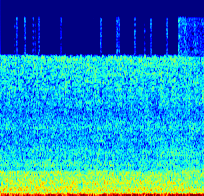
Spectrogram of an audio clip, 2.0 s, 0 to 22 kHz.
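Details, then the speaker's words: Monte Carlo with new 350 V8 crate engine (355 hp, 370 lb-ft, cam .480 lift, 280 duration), TH350 transmission, about 2,000 miles past 1,000-mile break-in: deep, steady, smooth rumble with no misses or knocks; normal idle, running good. "and she's running good."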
